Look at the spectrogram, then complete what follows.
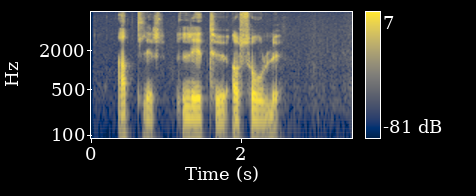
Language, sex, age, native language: Icelandic, male, 18-19, Icelandic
